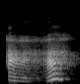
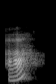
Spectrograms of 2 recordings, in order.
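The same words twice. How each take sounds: First: The pitch dips down then rises. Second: The pitch rises like a question. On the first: "third tone goes down and up" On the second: "Second tone, question, like a question"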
